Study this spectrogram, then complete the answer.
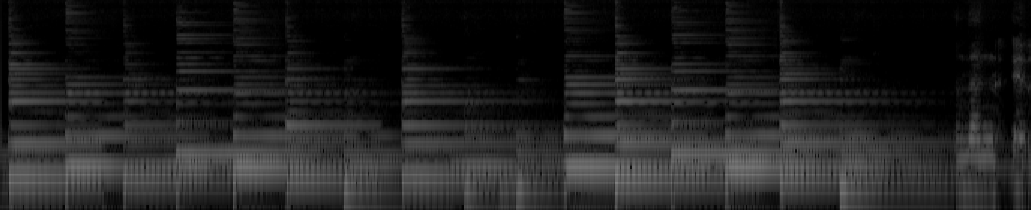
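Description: Acoustic guitar strumming a chord pattern from a song cover, steady rhythmic strums ringing out clearly and closely with sustained chords, played alone without any voice.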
